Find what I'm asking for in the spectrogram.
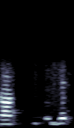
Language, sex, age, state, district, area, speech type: Marathi, female, 30-45, Maharashtra, Akola, rural, conversation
